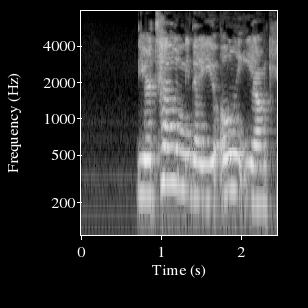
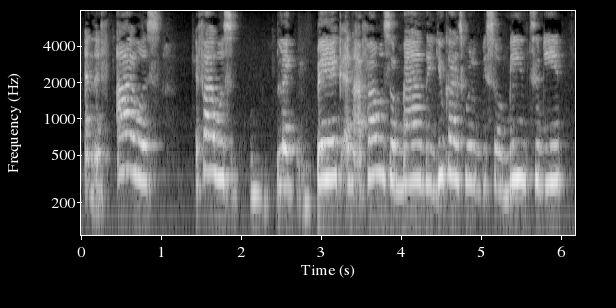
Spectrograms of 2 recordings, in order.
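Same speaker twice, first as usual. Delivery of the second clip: higher mocking whine of Nick; higher mock-pitiful voice; mocking whiny imitation; 7 semitones higher than usual. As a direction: parody his self-pity, high and whiny. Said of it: "saying all these things like".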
